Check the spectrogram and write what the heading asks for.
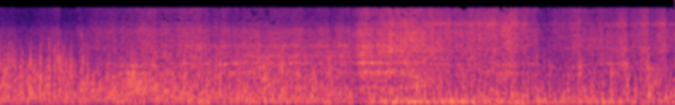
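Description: Wind buffeting the microphone on a motorboat under way, over the run of its outboard engine. A low engine hum swells for a second or two about five seconds in.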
